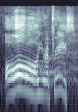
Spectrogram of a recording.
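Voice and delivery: loud, high mock surprise; a hammed-up gasp of wonder; surprised old woman.

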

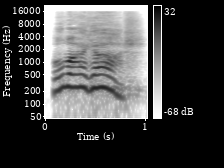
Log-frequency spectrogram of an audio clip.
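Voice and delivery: high, loud choked cry of shock; sobbing outburst. Retold or imitated. Overwhelmed young man bursting out crying at the realization. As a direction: break down into tears on it.

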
